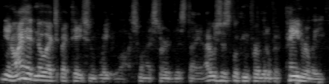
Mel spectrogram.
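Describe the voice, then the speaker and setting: Older man, sixty, husky voice, earnest plain-spoken guest on a video call. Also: mid-range voice, lively intonation, fast talker. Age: 60s. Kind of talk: casual interview chat.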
